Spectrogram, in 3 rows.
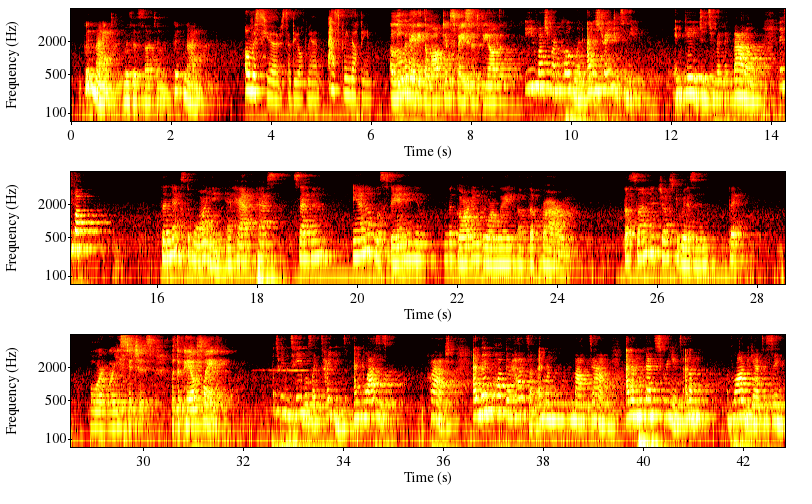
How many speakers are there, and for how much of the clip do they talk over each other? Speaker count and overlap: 4, no overlap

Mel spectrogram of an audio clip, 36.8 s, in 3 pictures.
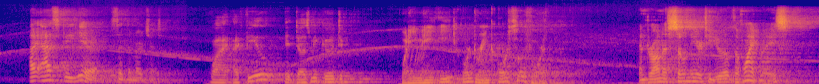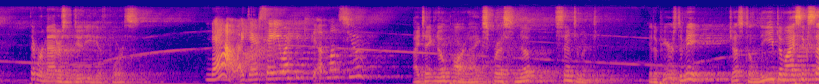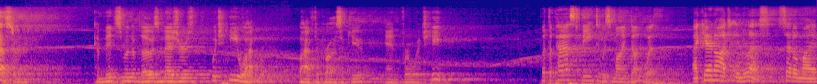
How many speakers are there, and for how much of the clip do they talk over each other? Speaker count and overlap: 7, no overlap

